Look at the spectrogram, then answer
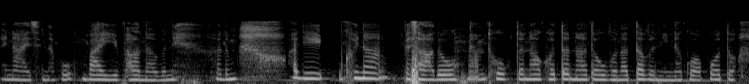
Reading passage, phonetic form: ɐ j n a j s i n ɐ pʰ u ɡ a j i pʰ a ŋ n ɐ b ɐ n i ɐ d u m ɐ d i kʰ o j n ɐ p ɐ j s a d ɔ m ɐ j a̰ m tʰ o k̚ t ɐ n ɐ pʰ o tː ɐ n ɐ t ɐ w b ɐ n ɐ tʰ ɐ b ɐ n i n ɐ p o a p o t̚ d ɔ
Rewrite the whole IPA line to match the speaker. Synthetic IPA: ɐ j n a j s i n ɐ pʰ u b a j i pʰ a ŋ n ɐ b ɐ n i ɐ d u m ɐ d i kʰ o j n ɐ p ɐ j s a d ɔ m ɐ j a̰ m tʰ o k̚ t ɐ n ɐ kʰ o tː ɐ n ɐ t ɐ w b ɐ n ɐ t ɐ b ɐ n i n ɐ k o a p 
